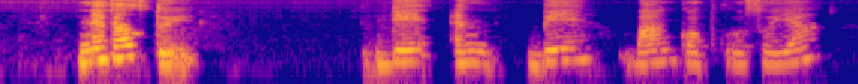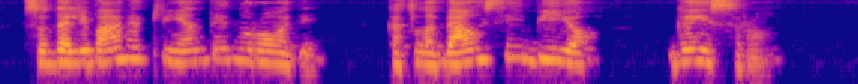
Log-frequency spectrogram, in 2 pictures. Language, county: Lithuanian, Tauragė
